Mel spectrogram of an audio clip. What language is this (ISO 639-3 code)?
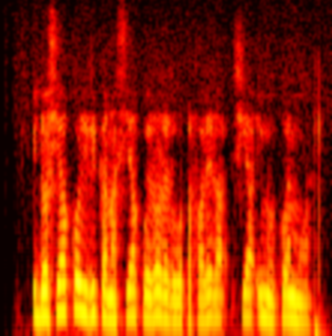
kik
